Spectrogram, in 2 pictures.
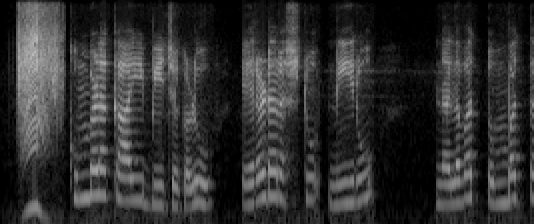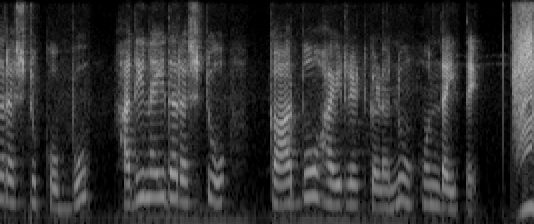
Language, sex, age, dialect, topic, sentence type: Kannada, female, 18-24, Mysore Kannada, agriculture, statement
